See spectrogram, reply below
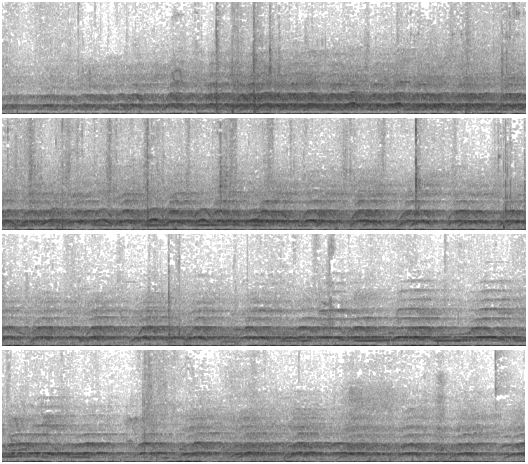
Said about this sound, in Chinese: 录到了长臂猿的声音。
